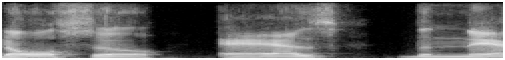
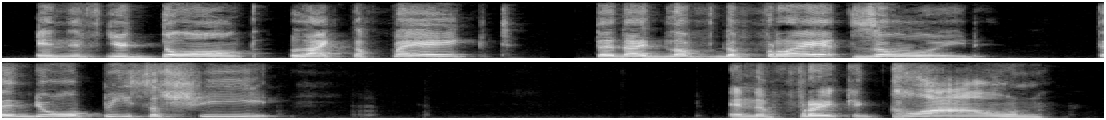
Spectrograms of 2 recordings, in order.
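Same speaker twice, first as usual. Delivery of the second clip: very high, slow, drawn-out mocking voice; 11 semitones higher than usual. Opening the night, the speaker does a mocking impression of someone he dislikes. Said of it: "that's my impression of that ass".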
